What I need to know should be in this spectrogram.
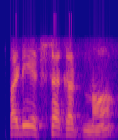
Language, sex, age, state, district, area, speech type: Tamil, male, 60+, Tamil Nadu, Dharmapuri, rural, conversation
